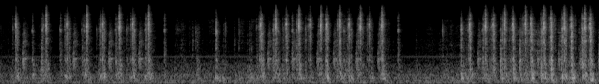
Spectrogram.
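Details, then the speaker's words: Lincoln MKX with CVT, salvage auction car, weak battery and corroded terminals, black oil: rapid bursts of sharp dry clicks and no crank; likely a starter not fully engaging, locked or hydrolocked engine not ruled out. "Sometimes you get a starter that's just a little sticky. You can just click it, click it, click it, click it, and get it to turn over. In this case, that is not the case."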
